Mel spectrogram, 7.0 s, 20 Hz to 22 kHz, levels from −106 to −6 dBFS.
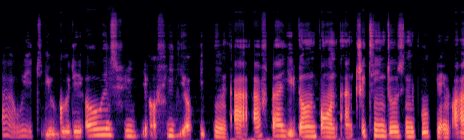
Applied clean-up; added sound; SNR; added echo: neural mask model Resemble Enhance denoiser.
